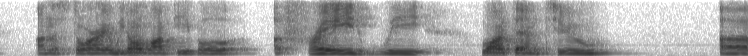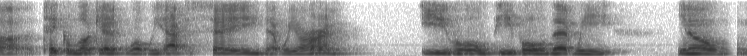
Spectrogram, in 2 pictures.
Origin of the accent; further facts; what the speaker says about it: New Jersey, United States; I grew up in New Jersey.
